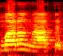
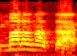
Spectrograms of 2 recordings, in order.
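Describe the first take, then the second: First: The stress is on the second-to-last syllable. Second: The stress is on the last syllable. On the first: This is how Protestants say it. "como dizem nossos irmãos separados" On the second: This is how Catholics say it. "como dizemos nós católicos, com a tônica na última sílaba"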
